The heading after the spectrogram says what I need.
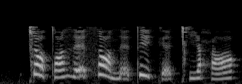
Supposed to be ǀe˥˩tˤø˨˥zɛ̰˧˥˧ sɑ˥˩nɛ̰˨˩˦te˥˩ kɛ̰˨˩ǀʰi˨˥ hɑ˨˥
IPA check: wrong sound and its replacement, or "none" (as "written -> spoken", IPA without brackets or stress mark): h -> ħ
